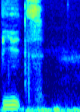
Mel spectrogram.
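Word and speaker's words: butte: walk around one of these boes they are pronounced butes so we're going to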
